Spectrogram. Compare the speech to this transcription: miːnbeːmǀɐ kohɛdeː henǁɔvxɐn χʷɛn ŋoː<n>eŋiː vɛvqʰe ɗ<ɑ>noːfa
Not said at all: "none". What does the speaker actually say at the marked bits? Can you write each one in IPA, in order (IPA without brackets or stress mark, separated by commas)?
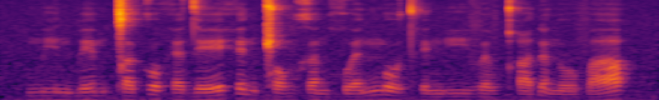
tʰ, ɐ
